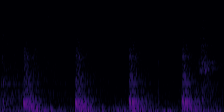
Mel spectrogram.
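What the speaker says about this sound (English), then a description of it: "Apologies to anybody who hears knocking in the background" Four dull, evenly spaced knocks on an office door, faint and slightly muffled as if from another room, each thud followed by a short hollow ring.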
